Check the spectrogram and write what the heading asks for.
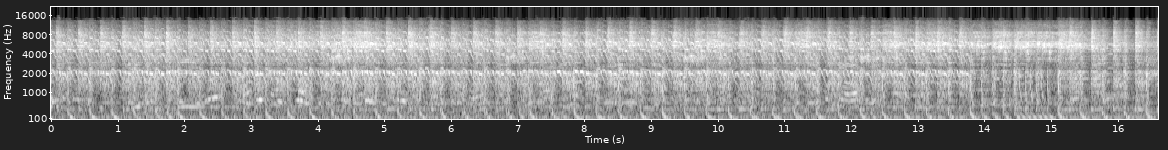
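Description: Electronic dance music from a DJ mix, played loud over a club sound system, with a steady beat. A steady high tone runs through the track and drops out near the end.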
